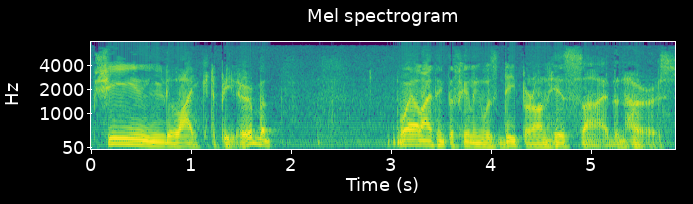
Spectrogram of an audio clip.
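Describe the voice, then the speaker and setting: A man's voice: low voice, animated, a little slow, slightly rough, exaggerated voice. An actor in a vintage radio drama playing a haunted man, exasperated and defensive, with sardonic, indignant protests. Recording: muffled old radio recording.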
